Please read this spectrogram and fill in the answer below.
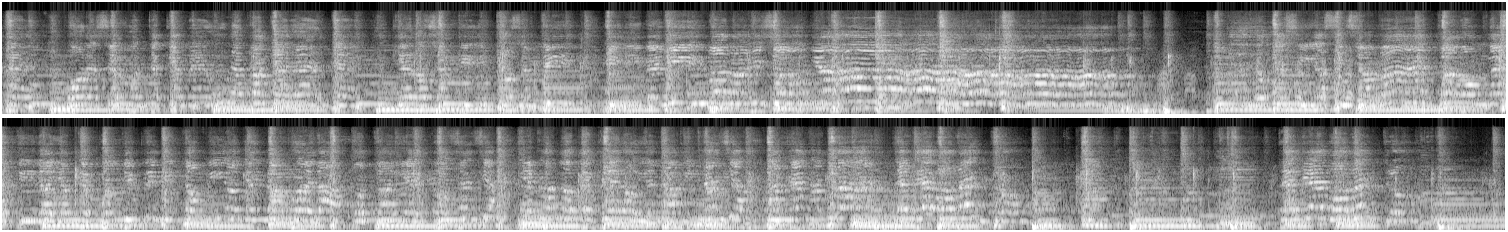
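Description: A live band playing a song: a woman singing over guitar and a steady repeating accompaniment, with a short break about nine seconds in.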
